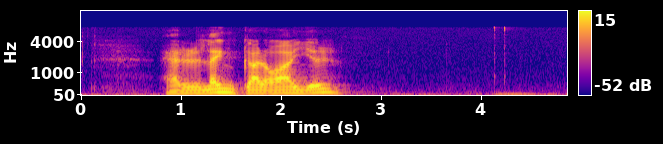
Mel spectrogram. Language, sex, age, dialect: Faroese, male, 61+, Norðuroyggjar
